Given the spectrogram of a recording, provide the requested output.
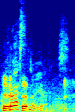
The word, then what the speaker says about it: Krasnoyarsk: Krasnoyarsk.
